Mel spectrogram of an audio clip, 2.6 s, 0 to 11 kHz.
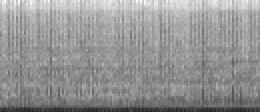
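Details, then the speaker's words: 1953 Willys CJ3B stored in a shed for years, first run after revival: steady, even low idle thump with no misses or knocks, not smoking; running healthy. "it runs it's alive it's alive"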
